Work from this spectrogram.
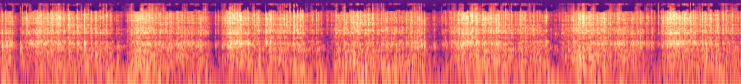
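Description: Fingernails scratch and rub the diamond-textured sides of a hollow lavender plastic cold cup. The result is a steady, dense, bright scraping rasp in repeated strokes, broken by brief pauses about once a second.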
